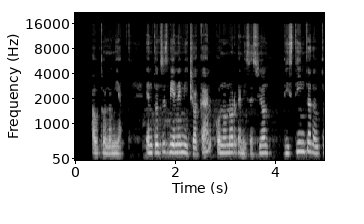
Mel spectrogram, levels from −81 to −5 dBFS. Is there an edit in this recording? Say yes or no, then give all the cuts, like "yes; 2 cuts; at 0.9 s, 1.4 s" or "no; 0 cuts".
yes; 1 cut; at 1.3 s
